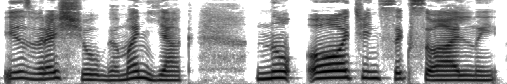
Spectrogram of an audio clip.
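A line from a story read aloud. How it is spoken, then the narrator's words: Laughing close to ear. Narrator (Russian): Опять засмеялась она мне на ухо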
